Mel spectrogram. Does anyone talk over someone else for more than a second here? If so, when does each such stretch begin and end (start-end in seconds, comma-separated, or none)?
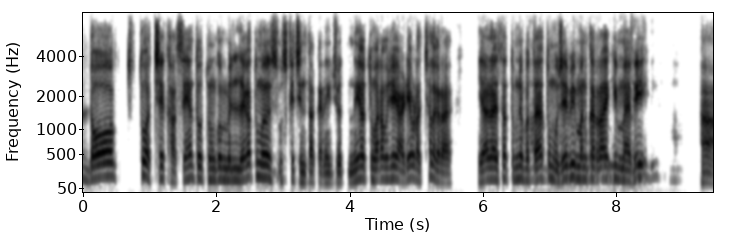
6.7-8.4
